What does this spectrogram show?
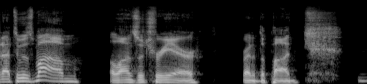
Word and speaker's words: Trier: And the only thing I will always remember about that conversation is I always called him Alonzo Triier. Other people called him Trier and I asked her and she's like it's Triier.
